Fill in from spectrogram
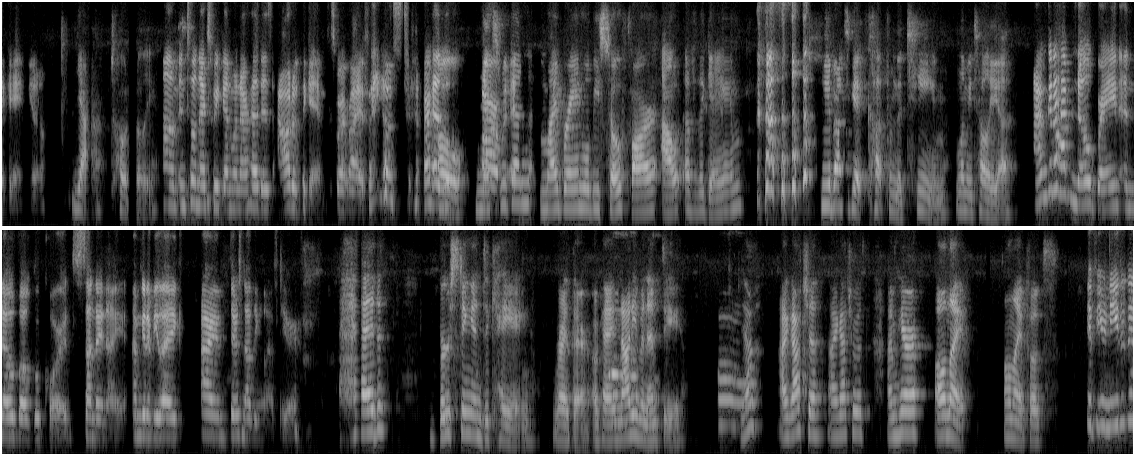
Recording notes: If you listen closely, you'll discover the audio has gotten bad again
